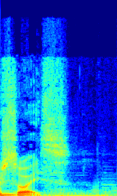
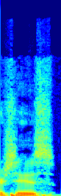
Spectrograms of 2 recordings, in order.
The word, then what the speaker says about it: Seuss: um we are talking we keep saying Dr soyce everybody knows him as Dr Seuss but apparently the correct pronunciation is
